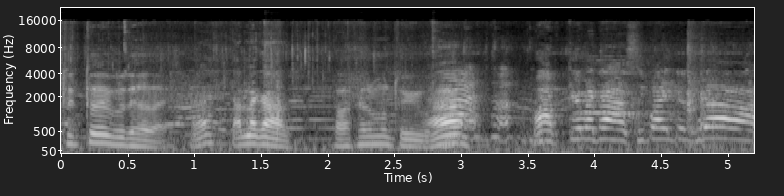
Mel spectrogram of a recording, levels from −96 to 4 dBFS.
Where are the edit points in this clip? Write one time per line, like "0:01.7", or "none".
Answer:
0:03.0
